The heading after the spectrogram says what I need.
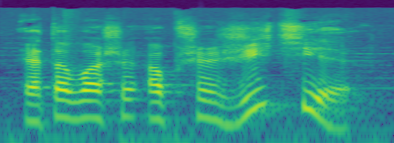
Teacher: when I am asking a question, as you can see, the sound pitch is going higher at the end.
